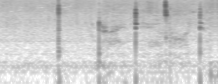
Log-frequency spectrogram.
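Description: Soft whispering close to a microphone, broken by four sharp clicks less than half a second apart, from just after the start to near the end.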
